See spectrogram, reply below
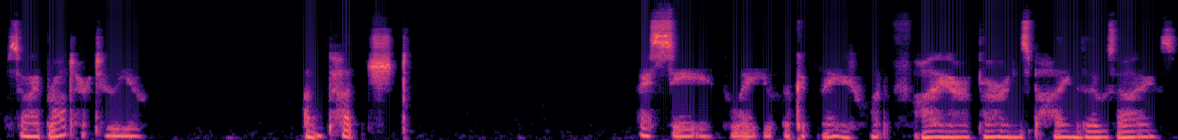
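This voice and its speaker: A woman playing a cruel, possessive vampire mistress in an intimate audio roleplay, speaking in a slow, teasing, condescending purr with breathy, whispered phrases. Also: fairly low pitch, completely flat delivery, darkish tone, no room sound, full character voice, poor audio. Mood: menacing, intimate. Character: cruel, possessive, seductive female vampire mistress toying with servant.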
